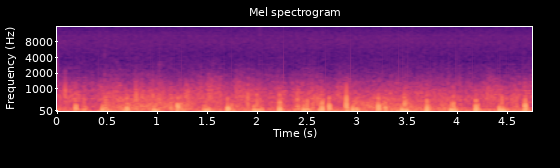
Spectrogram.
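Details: Heartbeat and breathing of a 21-year-old woman on an exercise bike, recorded to capture breath sounds with much noise: fast low thumps about 120 a minute under heavy rushing breath; quickened heartbeat during exertion.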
